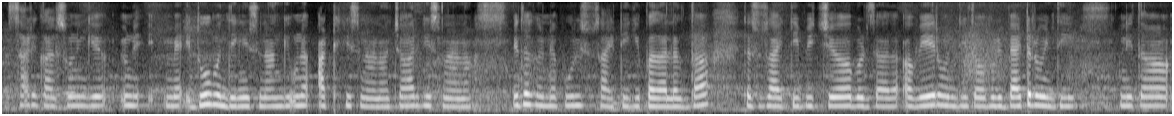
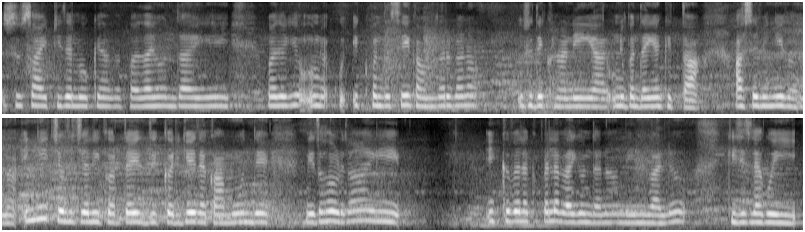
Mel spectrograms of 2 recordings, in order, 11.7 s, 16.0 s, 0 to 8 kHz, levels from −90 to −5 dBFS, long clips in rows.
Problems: constant background noise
